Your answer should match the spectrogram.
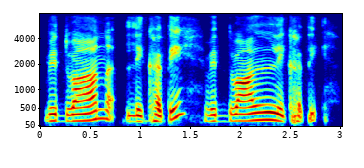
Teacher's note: यदि नकारः अस्ति तर्हि तस्य स्थाने आन्तरतम्यात् अनुनासिकः लकारः आदेशः भवति। विद्वान् लिखति, विद्वान् लिखति, ल इति अनुनासिकलकारः।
